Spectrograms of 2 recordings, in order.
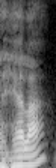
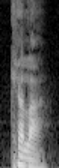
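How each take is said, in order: First: Regional হেলা with h for kh; regional form. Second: Standard খেলা with an opening kh; standard form. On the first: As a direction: say হেলা as "hela". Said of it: "আরও অনেক শব্দ আছে আঞ্চলিক". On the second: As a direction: say খেলা as "khela". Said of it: "ডান পাশে হচ্ছে প্রমিত রূপ". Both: Shown as a demonstration.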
